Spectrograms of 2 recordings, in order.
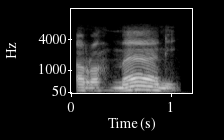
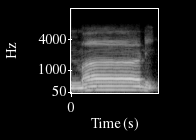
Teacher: Syamsiah namanya arro ma ee ro bertasydid arro bukan ro arro kemudian tebal ro itu arrahma huruf mim tipis dan dia dua harakat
